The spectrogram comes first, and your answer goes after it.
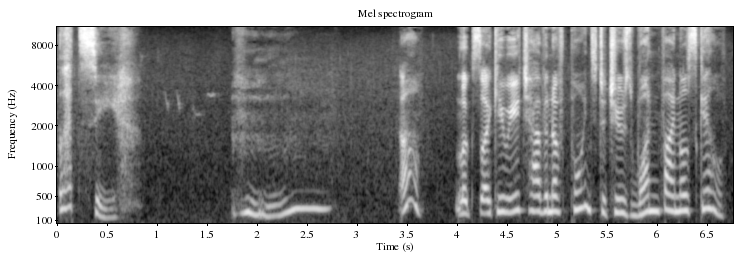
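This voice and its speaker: A woman playing a composed game master who explains rules in a measured, instructive manner in an anime game. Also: fairly high pitch, lively intonation, a little mellow, a little hiss or hum. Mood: helpful.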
